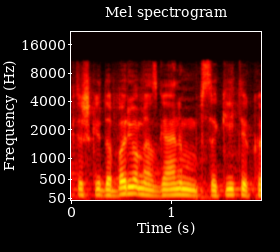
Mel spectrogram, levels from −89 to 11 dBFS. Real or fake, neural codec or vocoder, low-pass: fake; codec, 44.1 kHz, 7.8 kbps, DAC; 10.8 kHz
